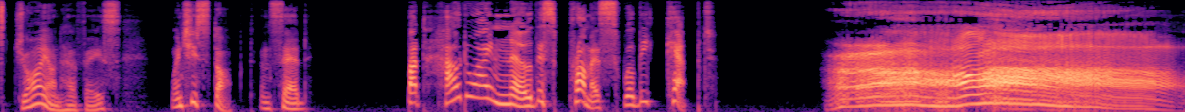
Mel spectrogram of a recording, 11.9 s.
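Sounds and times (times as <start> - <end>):
speech: 0.0 - 3.2, 4.1 - 7.2, 8.2 - 11.2
human voice imitating a lion's roar: 8.3 - 11.8.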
